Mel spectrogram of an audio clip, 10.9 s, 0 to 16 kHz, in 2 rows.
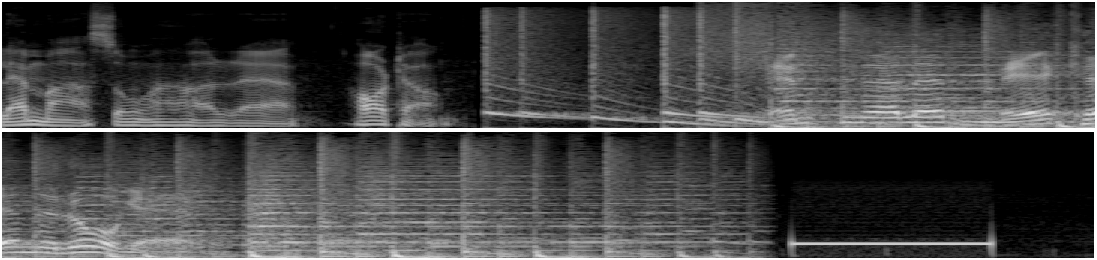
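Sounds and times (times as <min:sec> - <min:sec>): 
speech: 0:00.0 - 0:02.4, 0:03.2 - 0:06.6
busy music with a thumping beat: 0:02.4 - 0:09.3
steady electronic telephone ringback tone: 0:09.4 - 0:10.4.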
